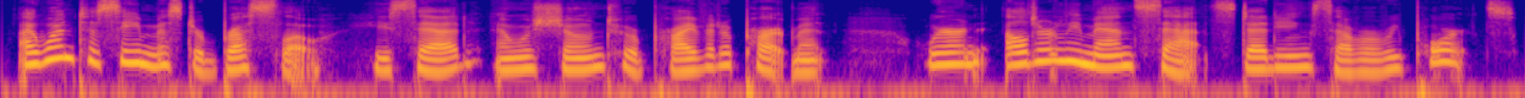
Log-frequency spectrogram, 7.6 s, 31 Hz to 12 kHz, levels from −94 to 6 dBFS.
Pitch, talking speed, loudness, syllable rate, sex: 210 Hz, 180 wpm, -18 LUFS, 5.2 syllables/s, female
